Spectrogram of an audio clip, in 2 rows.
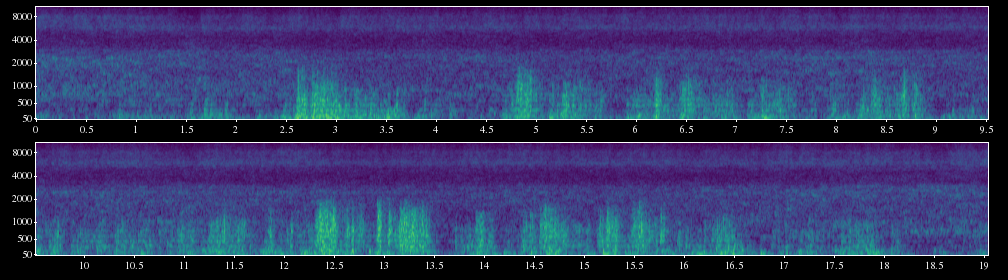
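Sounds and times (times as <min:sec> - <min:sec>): waterfall rushing over rocks: 0:00.0 - 0:19.0
wind buffeting microphone: 0:00.0 - 0:19.0.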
